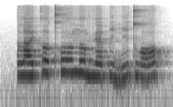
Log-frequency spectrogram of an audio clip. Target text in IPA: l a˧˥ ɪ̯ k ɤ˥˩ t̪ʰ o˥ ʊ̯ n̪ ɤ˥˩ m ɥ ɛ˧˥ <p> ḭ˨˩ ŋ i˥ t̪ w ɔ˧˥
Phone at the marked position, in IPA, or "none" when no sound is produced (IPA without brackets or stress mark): p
